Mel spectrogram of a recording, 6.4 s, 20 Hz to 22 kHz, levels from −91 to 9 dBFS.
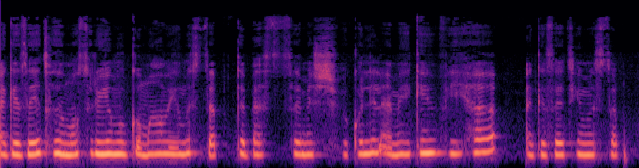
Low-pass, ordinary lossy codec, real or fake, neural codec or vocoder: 19.8 kHz; none; real; none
